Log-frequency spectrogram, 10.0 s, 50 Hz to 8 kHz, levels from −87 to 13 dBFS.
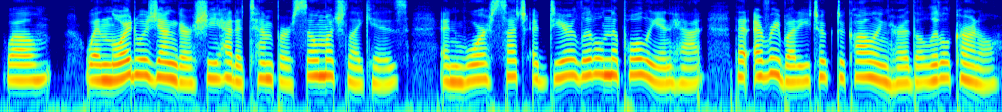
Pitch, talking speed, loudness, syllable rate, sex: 220 Hz, 180 wpm, -17 LUFS, 4.9 syllables/s, female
